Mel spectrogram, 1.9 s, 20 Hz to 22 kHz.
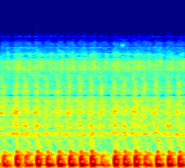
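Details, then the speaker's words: Freshly rebuilt Kawasaki KLX170 (KLX140 big bore), first start, cold, at the start of break-in: a lumpy, uneven single-cylinder idle of about seven pulses a second. It struggles to stay running until warm. "it's kind of it's not warmed up yet so it's having the struggling staying running"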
